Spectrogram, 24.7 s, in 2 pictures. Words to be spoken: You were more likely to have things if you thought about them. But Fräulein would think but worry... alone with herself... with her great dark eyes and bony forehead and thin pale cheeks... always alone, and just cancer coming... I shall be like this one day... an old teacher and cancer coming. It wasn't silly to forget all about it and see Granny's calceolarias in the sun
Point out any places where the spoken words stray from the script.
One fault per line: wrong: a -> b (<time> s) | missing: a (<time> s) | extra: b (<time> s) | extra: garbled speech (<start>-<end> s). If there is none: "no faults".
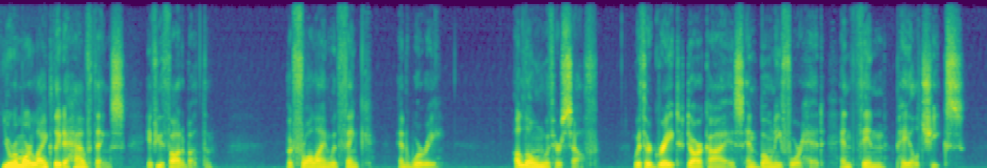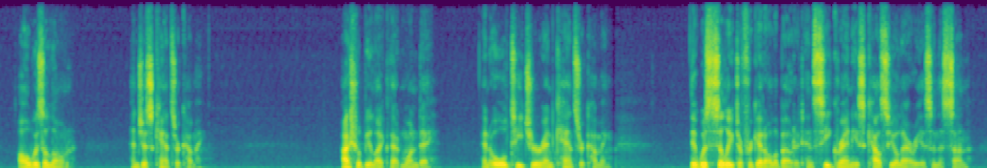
wrong: but -> and (5.0 s)
wrong: this -> that (17.2 s)
wrong: wasn't -> was (21.1 s)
